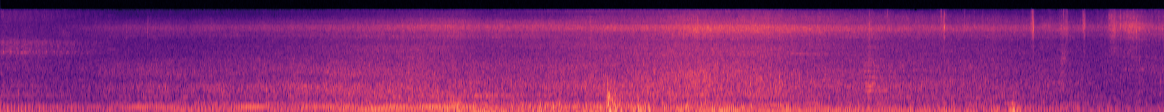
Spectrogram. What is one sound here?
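A sports car engine roars loudly as it drives past.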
